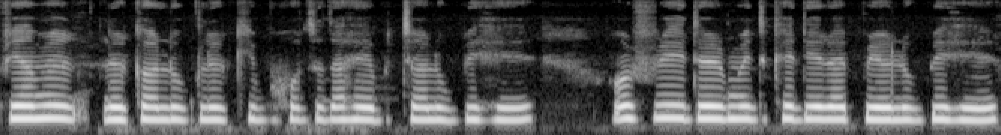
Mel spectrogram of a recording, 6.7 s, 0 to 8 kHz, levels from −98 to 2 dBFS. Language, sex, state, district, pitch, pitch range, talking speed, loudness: Hindi, female, Arunachal Pradesh, Longding, 245 Hz, 235-255 Hz, 215 wpm, -15 LUFS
